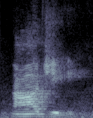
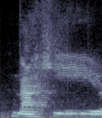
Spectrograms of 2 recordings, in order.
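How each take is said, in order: First: Naji with a soft zh-like j; correct name. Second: Nahi said with an h sound, slowly; wrong name. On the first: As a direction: say Naji as NAH-zhee. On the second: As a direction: say Nahi with a breathy h. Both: Shown as a demonstration. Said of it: "but it's Naji".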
